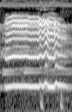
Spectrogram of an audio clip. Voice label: ヘタレボイス; Flashpoint Ultimate 13; TheHouse

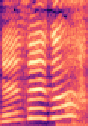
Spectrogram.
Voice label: 天才か？(舌っ足らず); 口癖

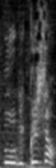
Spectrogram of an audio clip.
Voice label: びっくりしたぁ, 情けない声

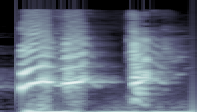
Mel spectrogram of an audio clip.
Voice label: ビビリボイス; Flashpoint Ultimate 13; TheHouse

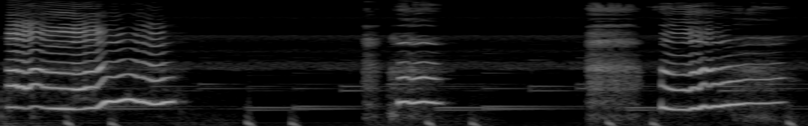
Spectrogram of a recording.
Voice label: ヘタレボイス; Flashpoint Ultimate 13; TheHouse

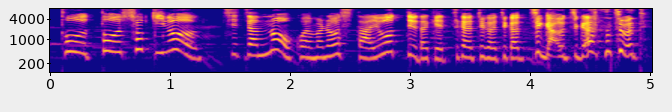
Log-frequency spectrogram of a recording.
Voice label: 動揺ボイス; 壺

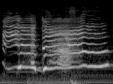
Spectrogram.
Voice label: "いやだぁ", 情けない声

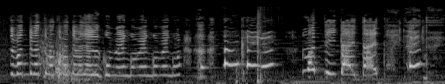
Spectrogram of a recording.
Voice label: 焦りボイス; マイクラ

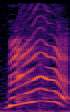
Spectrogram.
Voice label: ねぇ, 情けない声

